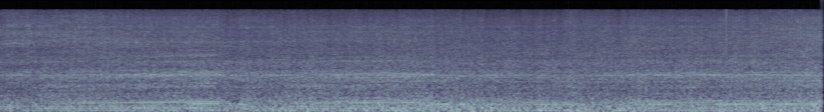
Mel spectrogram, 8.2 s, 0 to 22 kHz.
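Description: Onboard sound of a Triumph Speed 400's single-cylinder engine under way, rising in pitch as the bike accelerates about one to two seconds in, then holding a steadier note. Heavy wind and road rumble run underneath.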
